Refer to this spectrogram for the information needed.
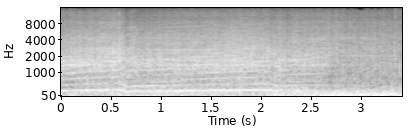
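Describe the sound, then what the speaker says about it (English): R9 motorcycle downshifting and accelerating through a tunnel, a loud close engine holding a steady pitch, then dropping as it shifts, with rumbling wind underneath. "We do have a little bit of a tunnel here. Let's see if I'm gonna downshift and really get it going."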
